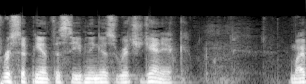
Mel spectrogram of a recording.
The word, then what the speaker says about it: Janik: Our first recipient this evening is Rich Janik. Am I pronouncing that correct? Janik?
